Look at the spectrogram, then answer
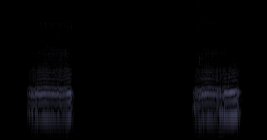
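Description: A sleeping Chow Chow gives two deep, rattling snores, each lasting about a second. The throaty buzz rises slightly at the end of each breath, with quiet pauses between.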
